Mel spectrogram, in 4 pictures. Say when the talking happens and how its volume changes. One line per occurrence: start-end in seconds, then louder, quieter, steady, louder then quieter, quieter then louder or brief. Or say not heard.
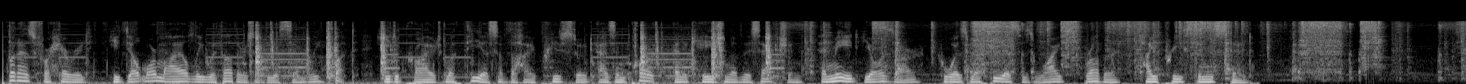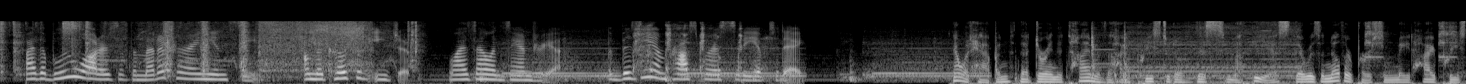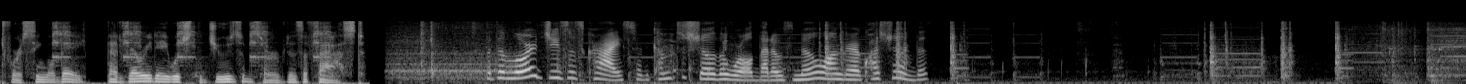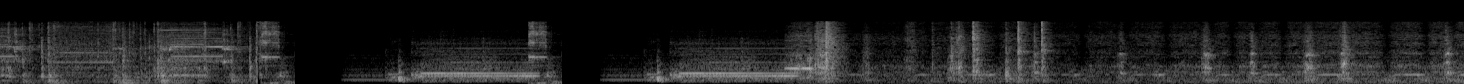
0.1-12.6 steady
14.9-22.7 steady
24.1-33.0 steady
34.1-38.6 steady.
